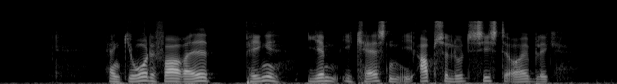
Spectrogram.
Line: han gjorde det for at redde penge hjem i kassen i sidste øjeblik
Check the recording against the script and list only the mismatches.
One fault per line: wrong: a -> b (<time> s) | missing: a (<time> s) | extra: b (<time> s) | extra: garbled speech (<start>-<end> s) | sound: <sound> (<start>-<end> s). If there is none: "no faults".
extra: absolut (4.2 s)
